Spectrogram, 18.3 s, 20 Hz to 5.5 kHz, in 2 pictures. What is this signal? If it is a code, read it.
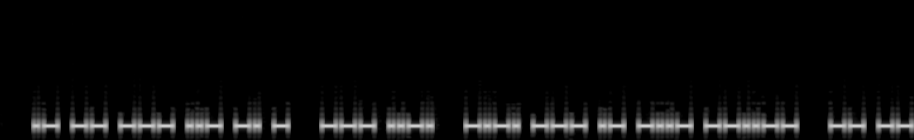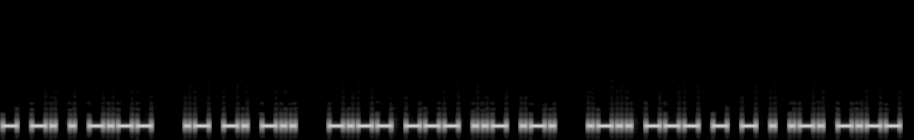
Morse code, heard as a keyed tone, about 25 wpm, 600 Hz. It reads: AMOUNT OF COAX, MONEY AND YOUR LOTTERY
